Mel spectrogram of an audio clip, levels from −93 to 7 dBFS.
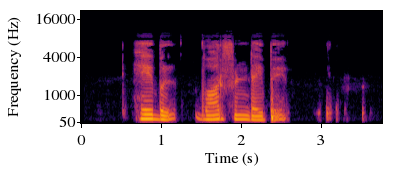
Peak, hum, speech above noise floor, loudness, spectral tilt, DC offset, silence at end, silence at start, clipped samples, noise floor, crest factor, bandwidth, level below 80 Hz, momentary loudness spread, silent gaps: -2 dBFS; none; 34 dB; -18 LUFS; -6.5 dB/octave; under 0.1%; 0.25 s; 0.65 s; under 0.1%; -50 dBFS; 18 dB; 7.8 kHz; -58 dBFS; 23 LU; none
